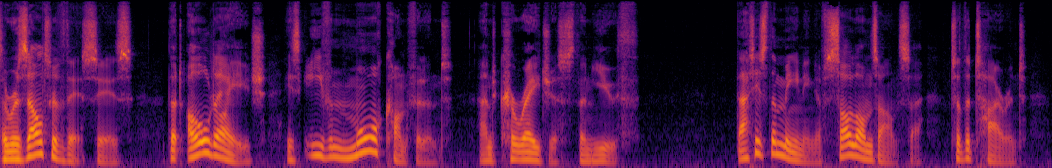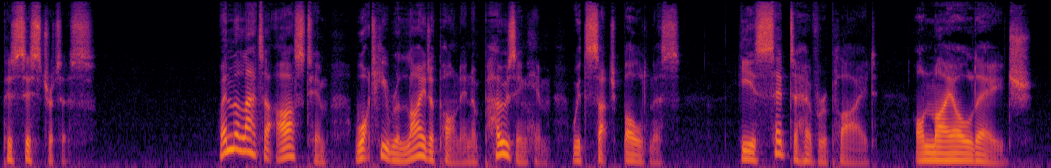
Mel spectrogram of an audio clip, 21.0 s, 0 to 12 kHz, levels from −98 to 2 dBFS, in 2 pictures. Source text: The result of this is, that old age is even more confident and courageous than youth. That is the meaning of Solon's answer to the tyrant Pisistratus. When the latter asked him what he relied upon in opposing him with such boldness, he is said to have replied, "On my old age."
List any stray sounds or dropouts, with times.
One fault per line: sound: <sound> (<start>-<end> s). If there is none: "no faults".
no faults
